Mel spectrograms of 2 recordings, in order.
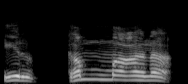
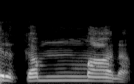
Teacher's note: با پڑھیں گے نہیں آپ، ارکم معنا غننے سے پڑھیں گے میم، با کو چھوڑ دیں گے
